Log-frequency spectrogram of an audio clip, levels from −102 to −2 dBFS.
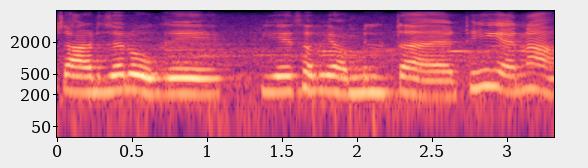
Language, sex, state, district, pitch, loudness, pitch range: Hindi, female, Haryana, Jhajjar, 230 Hz, -14 LUFS, 210-240 Hz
